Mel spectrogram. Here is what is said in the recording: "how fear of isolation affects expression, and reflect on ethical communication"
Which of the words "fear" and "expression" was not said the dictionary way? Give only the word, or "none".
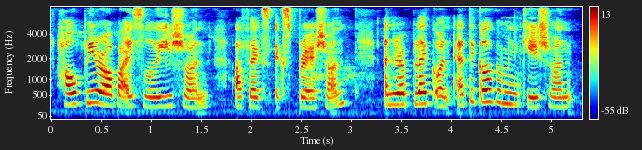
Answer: fear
